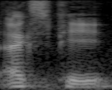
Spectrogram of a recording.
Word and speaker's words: Expii: EXPII is pronounced XP. It's experience points in many people's video games.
